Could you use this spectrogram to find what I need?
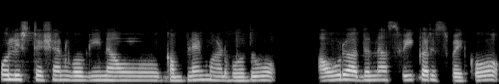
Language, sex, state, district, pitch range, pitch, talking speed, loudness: Kannada, female, Karnataka, Mysore, 185-210 Hz, 195 Hz, 120 wpm, -17 LUFS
